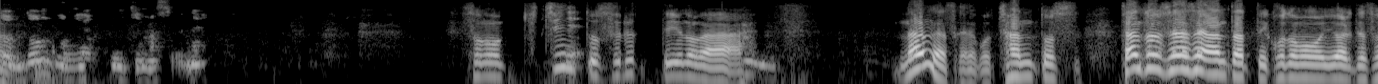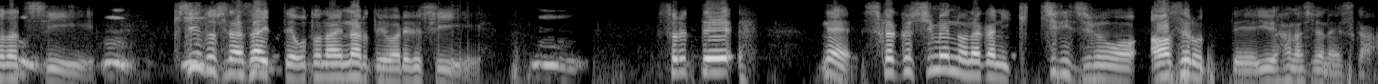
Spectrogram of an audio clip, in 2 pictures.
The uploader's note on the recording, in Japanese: 歩きながら1時間、対談する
